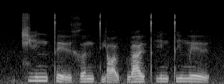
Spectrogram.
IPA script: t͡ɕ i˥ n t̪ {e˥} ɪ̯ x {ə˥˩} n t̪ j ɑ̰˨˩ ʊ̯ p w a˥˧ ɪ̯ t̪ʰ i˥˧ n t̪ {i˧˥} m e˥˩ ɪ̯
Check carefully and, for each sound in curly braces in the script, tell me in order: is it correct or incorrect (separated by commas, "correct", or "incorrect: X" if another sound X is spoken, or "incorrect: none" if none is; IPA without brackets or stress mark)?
incorrect: ḛ˨˩, correct, incorrect: i˥˧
